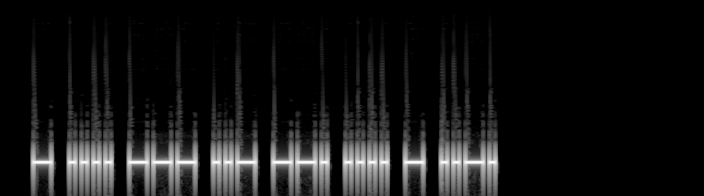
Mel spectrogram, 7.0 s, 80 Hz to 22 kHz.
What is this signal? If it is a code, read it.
Morse code, heard as a keyed tone, about 20 wpm, 700 Hz. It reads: THOUGHTF
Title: Build A Word - 4 Letters At A Time - 10-Letter Words - 20wpm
